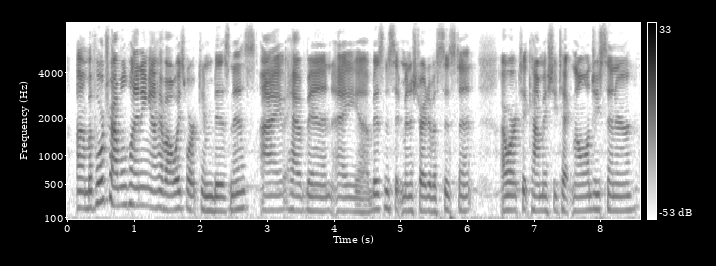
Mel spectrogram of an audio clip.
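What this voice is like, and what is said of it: Slight Mississippi accent. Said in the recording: “I'm a transplant from Mississippi, so I do still have a little bit of an accent, I'm told... Everyone's shaking their head.”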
